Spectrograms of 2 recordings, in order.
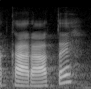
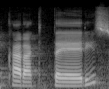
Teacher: Observação a esta regra é a palavra caráter, que faz plural em caracteres, com mudança de acentuação tônica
